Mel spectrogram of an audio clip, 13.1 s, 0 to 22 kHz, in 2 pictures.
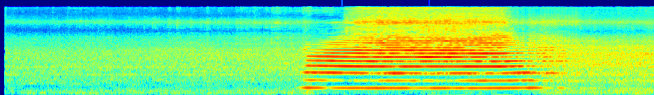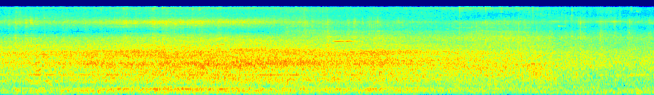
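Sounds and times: electric locomotive running: 0.1s - 13.0s
train horn blast: 3.0s - 6.1s.

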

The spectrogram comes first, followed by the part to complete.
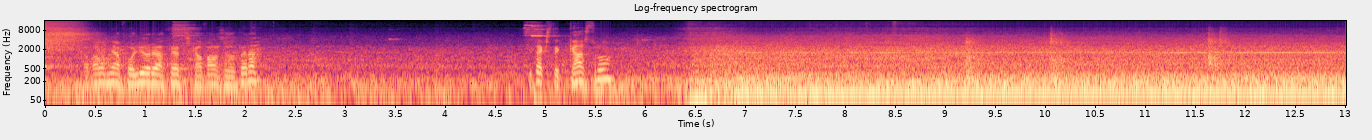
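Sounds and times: garbage truck humming: 6.3s - 13.0s.

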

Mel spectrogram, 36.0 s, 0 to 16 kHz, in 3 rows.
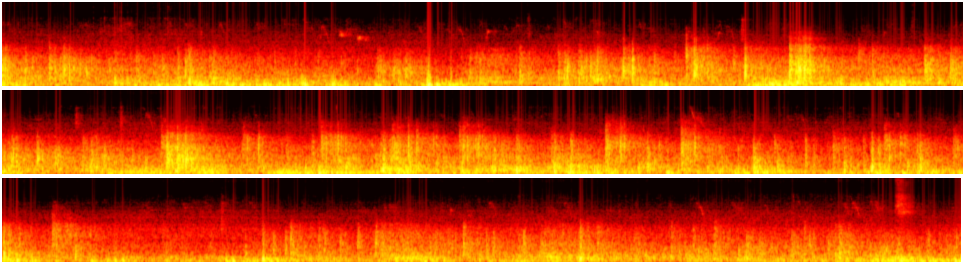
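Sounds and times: distant gunfire: 0.0s - 25.7s, 27.0s - 36.0s
echoing booms: 0.0s - 36.0s
low rumble: 8.0s - 36.0s.

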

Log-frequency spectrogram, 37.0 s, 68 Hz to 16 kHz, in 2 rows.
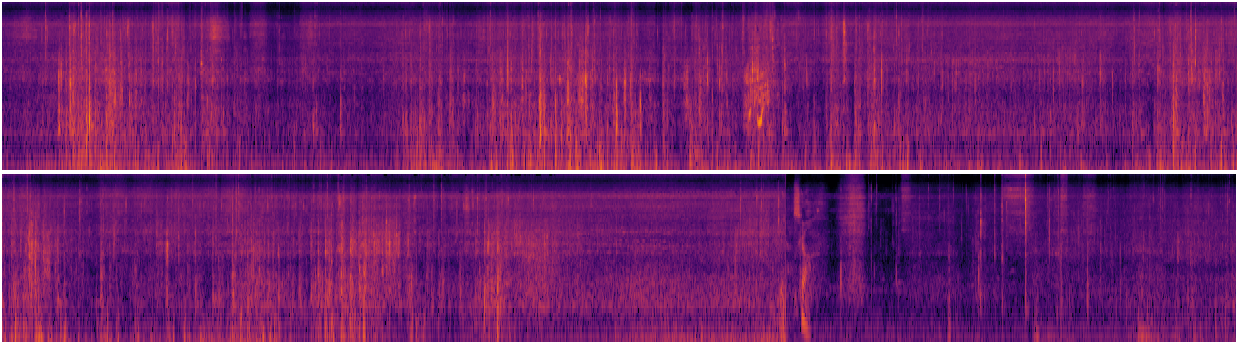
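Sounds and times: bike knocking and rattling: 0.0s - 27.8s
bike tyres crunching on dirt: 0.0s - 37.0s.

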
